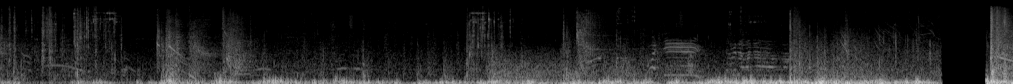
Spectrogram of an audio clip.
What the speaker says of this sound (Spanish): Sabía que me estaba disparando alguien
